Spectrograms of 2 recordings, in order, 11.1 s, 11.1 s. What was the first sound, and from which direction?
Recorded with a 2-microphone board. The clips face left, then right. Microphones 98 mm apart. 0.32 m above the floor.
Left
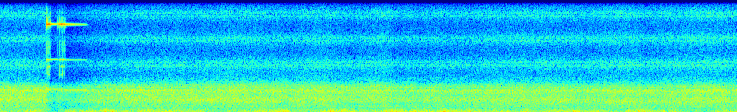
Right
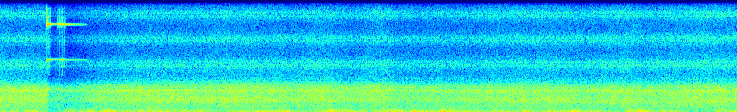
A bicycle bell, 75° left (ahead or behind).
